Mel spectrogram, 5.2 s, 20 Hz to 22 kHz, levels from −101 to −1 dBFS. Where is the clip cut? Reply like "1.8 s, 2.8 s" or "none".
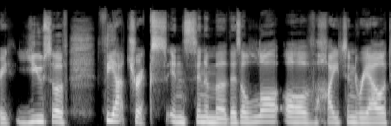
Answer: none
